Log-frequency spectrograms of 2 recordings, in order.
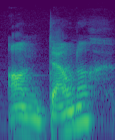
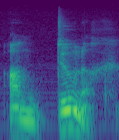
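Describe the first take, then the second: First: The first vowel sounds like 'ow'. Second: The first vowel sounds like 'oo'. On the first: "That's the way I would say it" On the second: "you could also say it with a do sound"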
